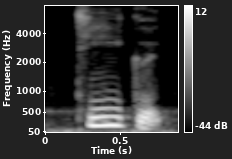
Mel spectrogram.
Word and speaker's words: 디귿: And this one is 드, 드, which is called 디귿, 드, 도서관, 도서관.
